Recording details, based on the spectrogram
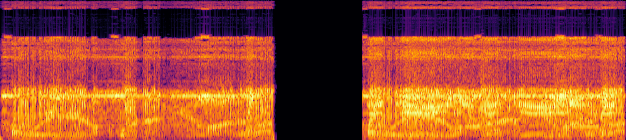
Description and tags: Processing a radio interference of two sentences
